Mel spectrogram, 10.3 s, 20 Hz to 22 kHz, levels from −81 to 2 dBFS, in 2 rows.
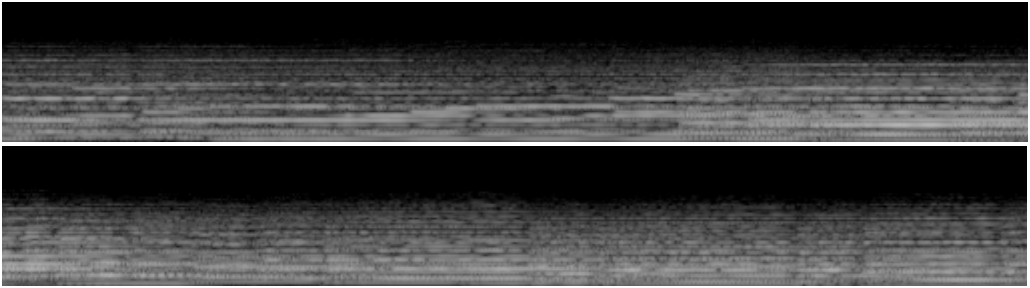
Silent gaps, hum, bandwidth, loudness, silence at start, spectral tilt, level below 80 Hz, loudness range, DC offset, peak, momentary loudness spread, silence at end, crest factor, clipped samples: none; none; 8.6 kHz; -30 LUFS; 0 s; -7 dB/octave; -66 dBFS; 4 LU; under 0.1%; -14 dBFS; 7 LU; 0 s; 16 dB; under 0.1%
